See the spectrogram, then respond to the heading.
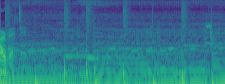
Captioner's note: chisel buzzing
